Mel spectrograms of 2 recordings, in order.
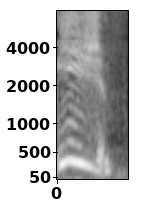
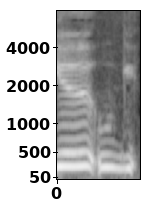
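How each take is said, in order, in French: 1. La première voyelle se prononce 'ee'. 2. La première voyelle se prononce 'oo'. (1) "ça se dit pas comme ça" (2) "Je crois que ça se prononce Hugue"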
